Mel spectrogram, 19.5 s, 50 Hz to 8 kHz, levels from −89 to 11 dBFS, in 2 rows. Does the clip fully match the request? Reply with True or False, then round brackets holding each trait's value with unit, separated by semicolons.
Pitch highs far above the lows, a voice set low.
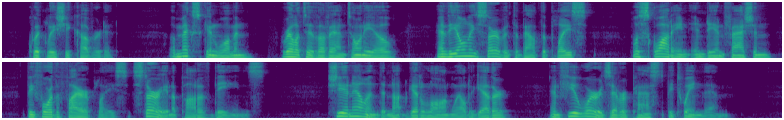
True (6.1 semitones; 100 Hz)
